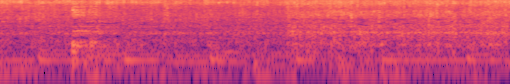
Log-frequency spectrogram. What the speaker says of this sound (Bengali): তো ভিউয়ার্স, আপনারা দেখতেই পাচ্ছেন আমার চিকেন আর মাশরুমটা অলমোস্ট ভাজা ভাজা হয়ে এসেছে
